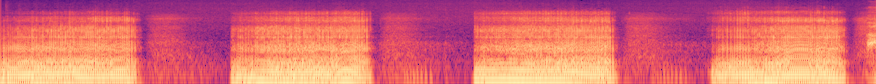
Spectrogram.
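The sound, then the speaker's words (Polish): Loud snoring, recorded early in the morning with a microphone placed under the sleeper's chin: four long, rasping snores in a steady rhythm, each followed by a brief quieter breath, with no talking. “Najpierw poczęstujemy chrapnięciem.”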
